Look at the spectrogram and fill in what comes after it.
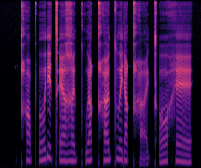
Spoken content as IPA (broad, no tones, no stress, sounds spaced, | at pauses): qʰ ɔ pʼ o ɾʲ ɛ tʼ ɛ ʁ e kʷʼ ɛ qʰ ɨ tʷ ɛ ɾʲ ɘ qʰ ɛ̰ kʼ ɔ h ɛ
